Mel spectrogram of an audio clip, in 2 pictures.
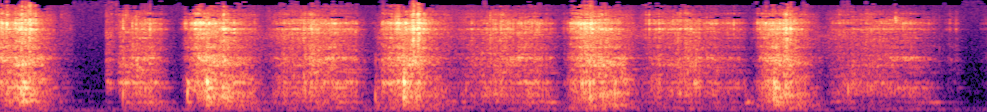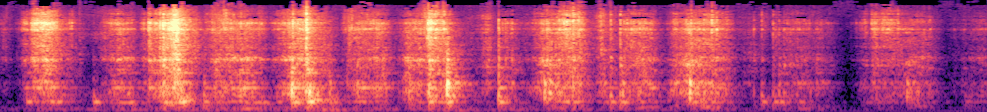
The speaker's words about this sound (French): La rabota avec le frère rabot au ton tranchant qui épluche tout ce qu'il touche.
